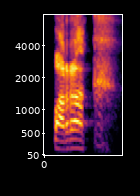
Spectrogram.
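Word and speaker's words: ברך: 한번 발음해 볼까요? 바라크.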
